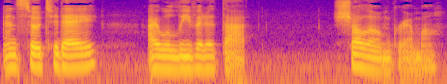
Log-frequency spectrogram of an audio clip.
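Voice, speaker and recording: A young woman giving a eulogy for her grandmother, telling stories with wry, gentle humor. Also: low-pitched, level tone, a little slow, vocal fry, heavy background noise. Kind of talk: eulogy speech.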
